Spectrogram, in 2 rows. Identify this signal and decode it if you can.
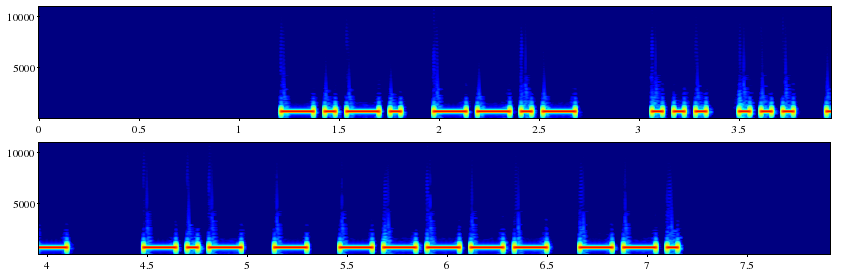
Morse code, heard as a keyed tone, about 22 wpm, 700 Hz. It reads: CQ SST KT0G
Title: K1USN SST QSO Practice - 22wpm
